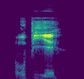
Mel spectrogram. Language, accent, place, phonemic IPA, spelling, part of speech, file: French, France, Lyon, /ʁu.pi.je/, roupiller, verb, LL-Q150 (fra)-roupiller.wav
- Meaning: 1. to drowse, to doze 2. to (get some) sleep, to kip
